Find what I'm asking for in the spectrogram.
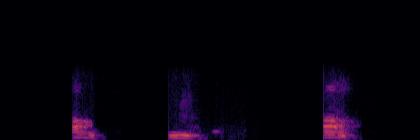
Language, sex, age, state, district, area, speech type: Malayalam, male, 60+, Kerala, Alappuzha, rural, conversation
